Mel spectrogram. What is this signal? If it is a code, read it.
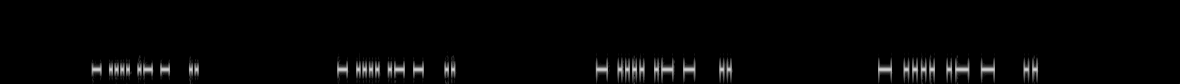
Morse code, heard as a keyed tone, about 33 wpm, 690 Hz. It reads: THAT I THAT I THAT I THAT I
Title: Speed-Racing - Sets of 2 Words 28wpm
